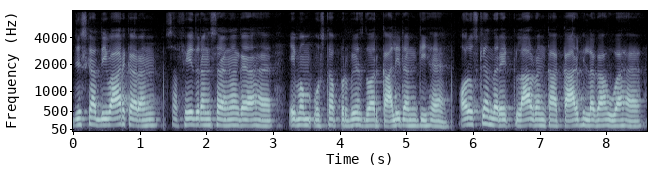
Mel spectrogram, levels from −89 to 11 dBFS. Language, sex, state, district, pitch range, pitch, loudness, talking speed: Hindi, male, Jharkhand, Garhwa, 140-150 Hz, 145 Hz, -14 LUFS, 210 wpm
